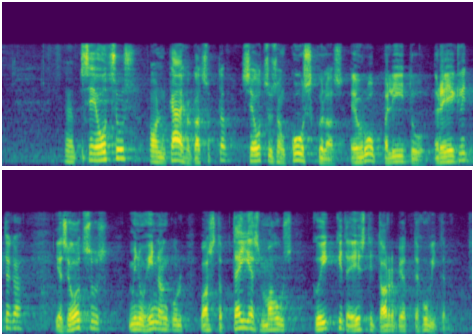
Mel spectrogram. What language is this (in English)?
Estonian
